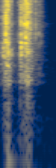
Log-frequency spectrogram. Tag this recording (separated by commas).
Mechanisms, Camera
